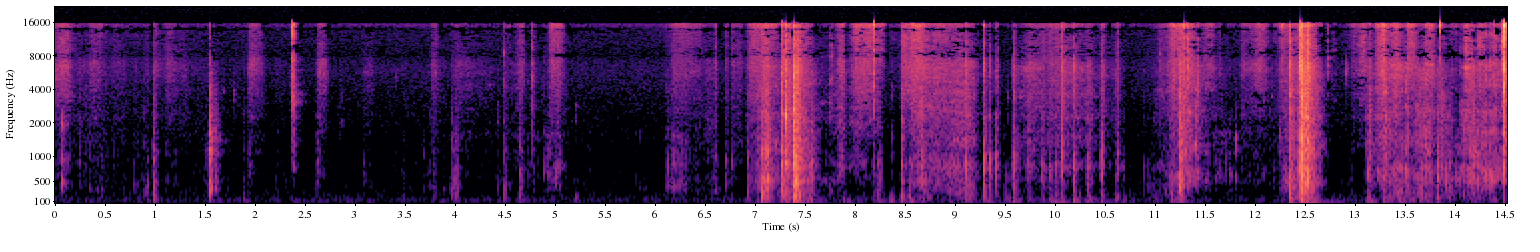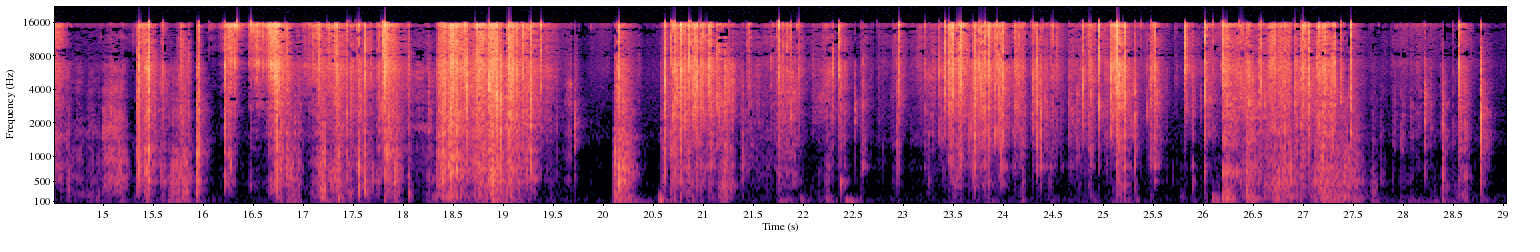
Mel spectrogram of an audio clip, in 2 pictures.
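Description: Warheads Cubes candy packaging being torn open and crinkled by hand: a few light taps at first, then repeated ripping and crinkling that grows louder and longer, as the chewy candy is emptied out.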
